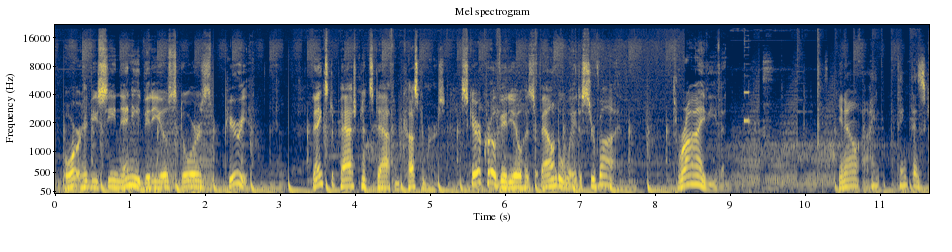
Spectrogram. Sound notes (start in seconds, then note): 9.1 computer beeps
